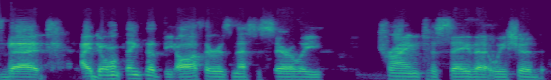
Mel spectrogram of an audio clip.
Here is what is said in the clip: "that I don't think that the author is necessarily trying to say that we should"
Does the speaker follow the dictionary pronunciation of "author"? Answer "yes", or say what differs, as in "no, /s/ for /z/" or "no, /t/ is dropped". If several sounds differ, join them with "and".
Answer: yes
